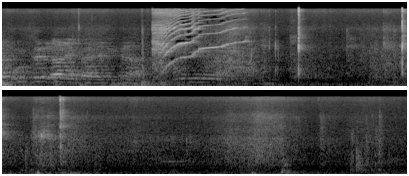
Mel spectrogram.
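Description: A door swinging open with a high squeal from its hinges, rising in pitch for about a second, followed by three sharp clicks.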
